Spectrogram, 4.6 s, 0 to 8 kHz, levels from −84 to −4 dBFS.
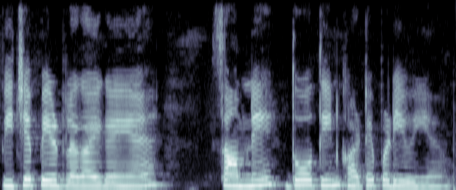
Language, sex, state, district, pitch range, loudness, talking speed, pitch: Hindi, female, Uttar Pradesh, Shamli, 210-240 Hz, -16 LUFS, 155 wpm, 230 Hz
